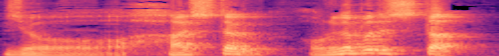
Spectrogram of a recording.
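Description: A man's voice: sits low, huge pitch swings, fairly quick, faint music behind. A middle-aged man hosting a solo podcast, rambling casually and trailing off into mumbled asides.

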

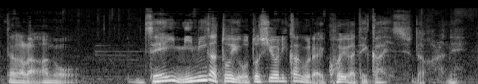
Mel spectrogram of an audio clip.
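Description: A man talks casually on his podcast in a deep, gravelly voice. His pitch rises and falls widely as he rambles through stories, with frequent filler sounds between his phrases. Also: huge pitch swings, fast, darkish tone, faint music behind. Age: 40s. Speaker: podcast host. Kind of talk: casual podcast monologue reading listener comments.

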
